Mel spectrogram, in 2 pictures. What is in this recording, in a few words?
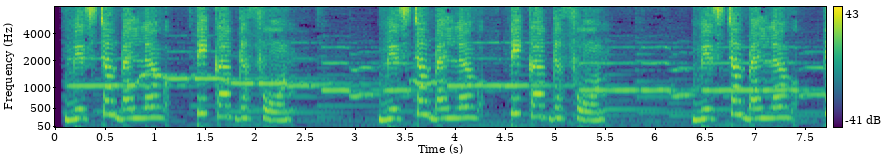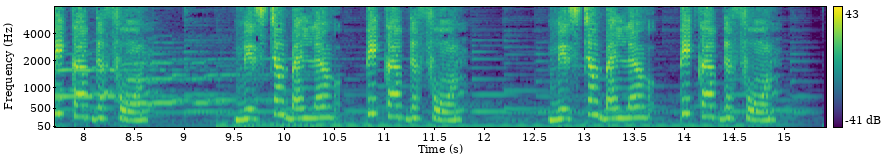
Pick Up The Phone, Ringtones; Ballav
